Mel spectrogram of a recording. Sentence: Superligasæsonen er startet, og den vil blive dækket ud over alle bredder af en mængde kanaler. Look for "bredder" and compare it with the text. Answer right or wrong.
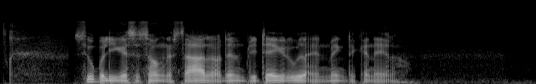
wrong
